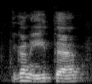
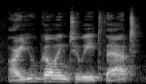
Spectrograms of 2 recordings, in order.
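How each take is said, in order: First: Words are reduced and run together casually. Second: Every word is said fully and carefully. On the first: "we speak just like those around us in a day-to-day parlance" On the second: "American Standard or Broadcast Standard"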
